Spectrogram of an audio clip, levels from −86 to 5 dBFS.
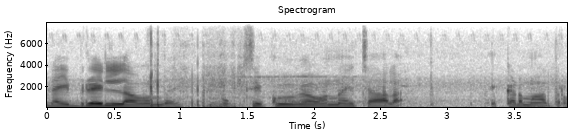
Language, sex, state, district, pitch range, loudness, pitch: Telugu, male, Andhra Pradesh, Manyam, 120-135 Hz, -20 LUFS, 125 Hz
